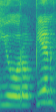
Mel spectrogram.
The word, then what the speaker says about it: European: Germany is dash European country. Here E is a vowel, but when you pronounce the word European, it sounds U, right?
